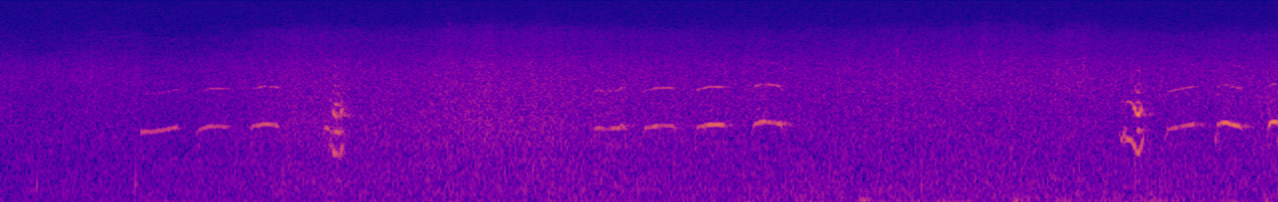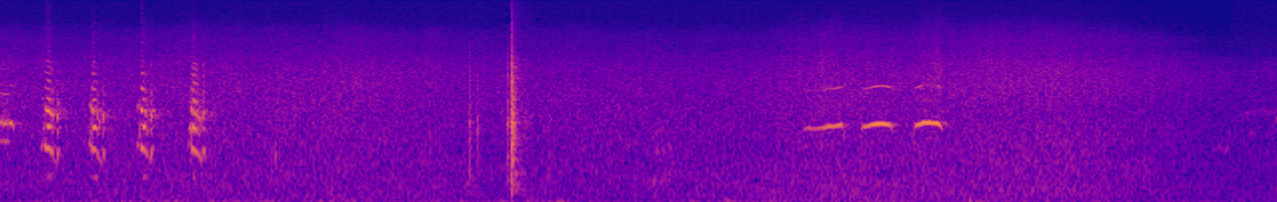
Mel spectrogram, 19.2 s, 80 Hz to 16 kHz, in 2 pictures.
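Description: A bird calling: short rising call notes in groups of three or four, repeated several times, with a few sharp falling notes mixed in, over a steady background hiss. A single sharp click about 13 seconds in is the loudest sound.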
